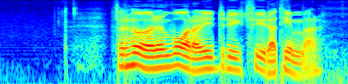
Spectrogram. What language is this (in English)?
Swedish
